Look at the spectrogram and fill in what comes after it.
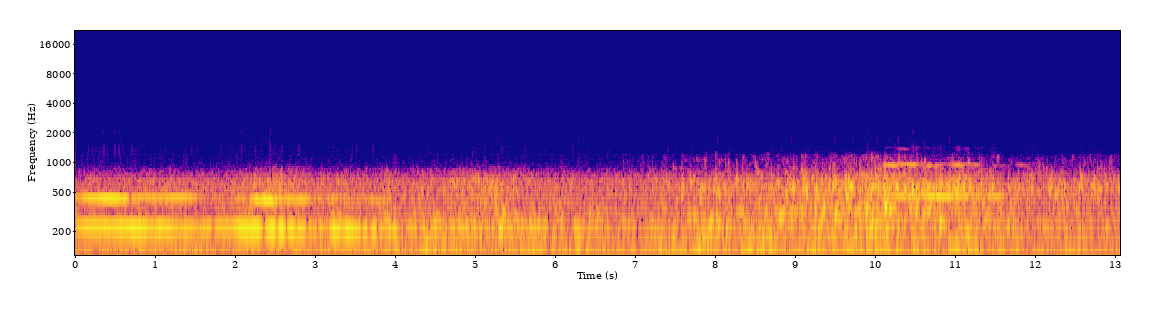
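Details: Whale song: a low, layered moan with bright overtones lasting about three seconds, then a faint higher wavering tone near the end, over continuous dull rumbling background noise.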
